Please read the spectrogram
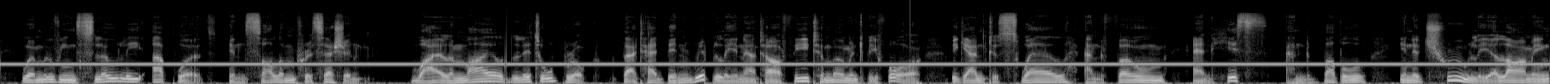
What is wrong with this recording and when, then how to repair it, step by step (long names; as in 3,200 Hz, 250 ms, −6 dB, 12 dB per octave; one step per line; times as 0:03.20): whistle 950 Hz −26 dBFS
0:00.80: drop-out 3.4 ms
0:05.05–0:05.06: drop-out 13 ms
0:09.10: click −12 dBFS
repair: click removal
notch filter 950 Hz, Q 30
repair the gap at 0:00.80, 3.4 ms
repair the gap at 0:05.05, 13 ms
